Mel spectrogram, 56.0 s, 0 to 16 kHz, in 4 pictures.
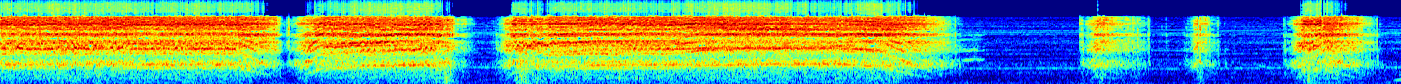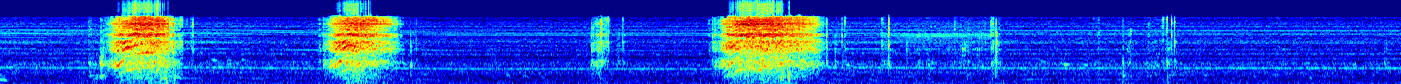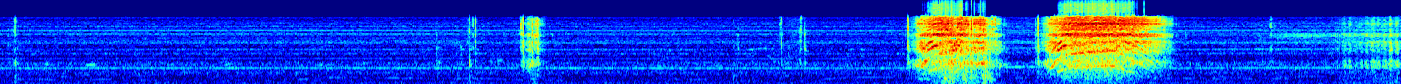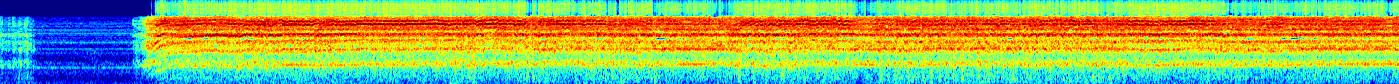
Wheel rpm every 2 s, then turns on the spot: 210, 150, 120, 220, 110, 0, 20, 40, 30, 10, 50, 10, 0, 0, 0, 0, 0, 0, 40, 70, 10, 50, 210, 230, 230, 230, 230, 220.
40-42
